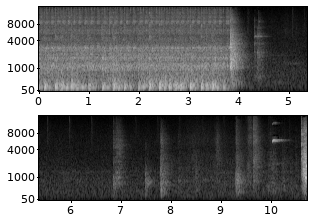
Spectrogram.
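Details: Small engine running on straight Seafoam: four seconds of uneven, lumpy firing, then it dies and only handling knocks follow; the spark plug is drenched in Seafoam and the fuel wasn't combusting.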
